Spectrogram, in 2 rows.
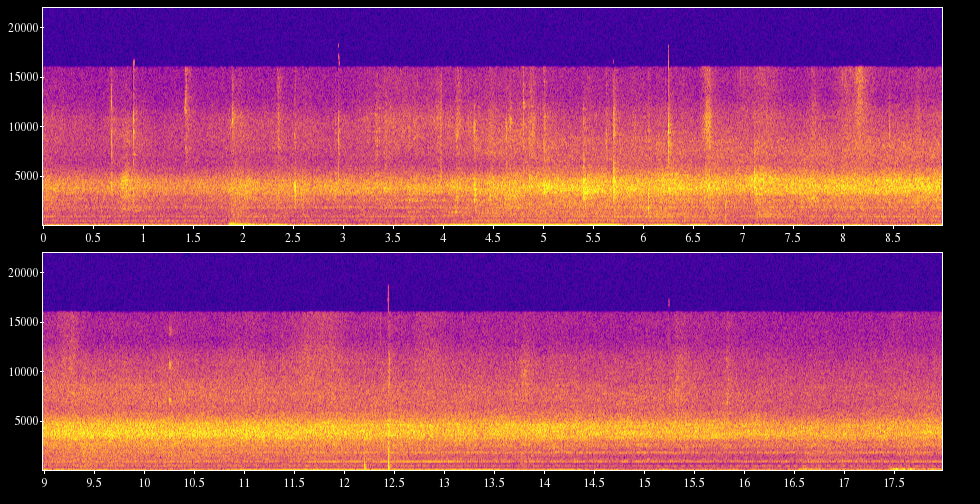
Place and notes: Meir, Antwerpen, Belgium - carpark groenplaats
recording of car park antwerp groenplaats
XY-recording zoom H4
